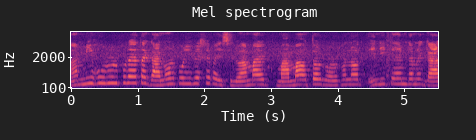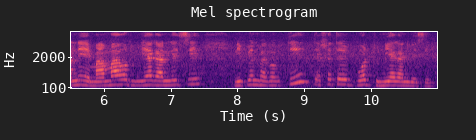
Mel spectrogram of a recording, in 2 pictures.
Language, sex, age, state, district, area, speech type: Assamese, female, 45-60, Assam, Nalbari, rural, spontaneous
